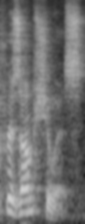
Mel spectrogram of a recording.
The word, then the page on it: presumptuous: American English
